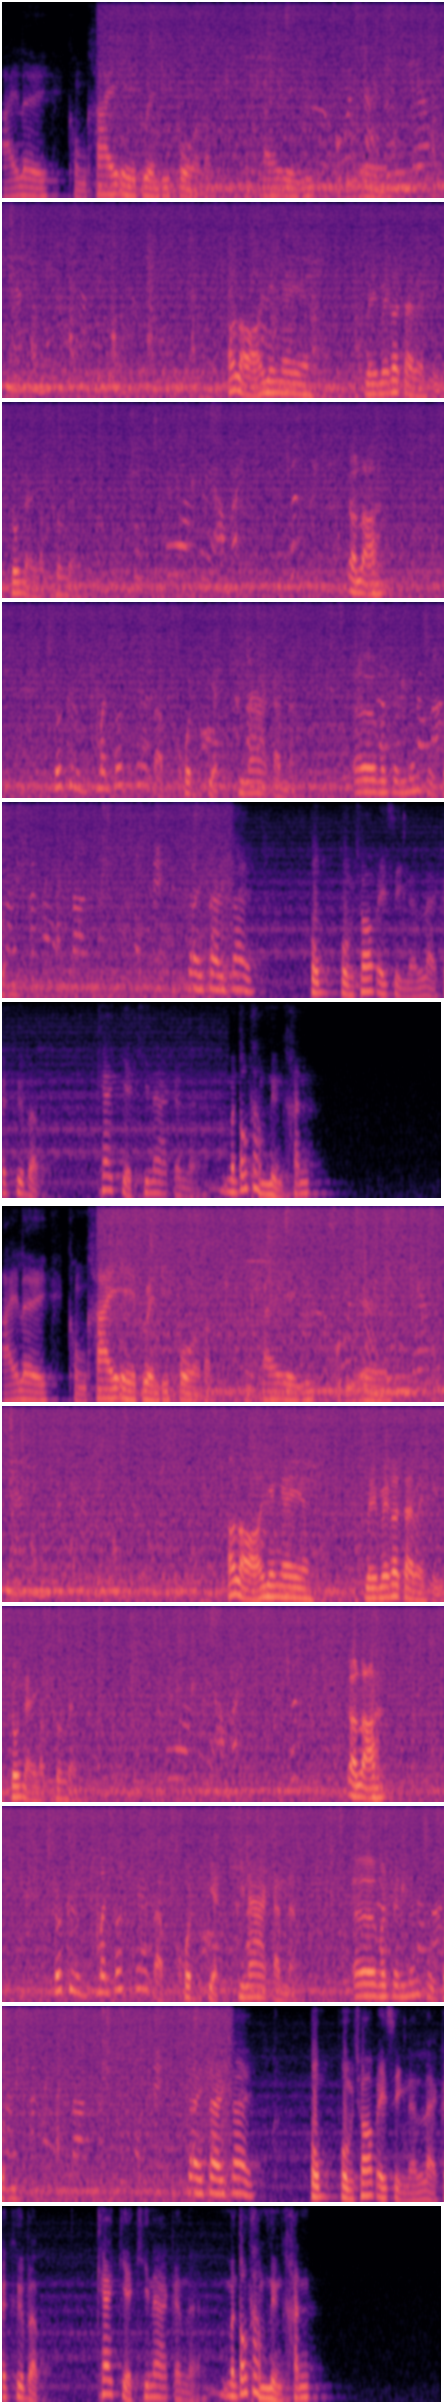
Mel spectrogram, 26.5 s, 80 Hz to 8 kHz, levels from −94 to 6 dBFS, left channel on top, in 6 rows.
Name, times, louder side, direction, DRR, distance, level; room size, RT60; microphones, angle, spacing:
voice 1, 0.0-2.1 2.4-3.9 6.7-7.6 8.0-9.7 12.3-12.7 13.4-16.2 16.7-17.8 19.5-20.2 20.8-22.5 23.1-25.2, right 5 dB, 60° right, 0.6 m, -27 dB
sound 1, 0.9-20.0, right 3 dB, 35° right, 1.1 m, -33 dB
sound 2, 1.9-9.1, left 2 dB, 50° left, 2.1 m, -47 dB
voice 2, 2.9-5.8 6.5-7.4 10.1-11.4 11.7-12.4 14.7-16.0 16.7-20.2, right 1 dB, 5° right, 1.0 m, -39 dB
Truck, 12.4-24.4, left 3 dB, 35° left, 2.1 m, -52 dB
22.0 x 15.5 x 3.1 m
head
